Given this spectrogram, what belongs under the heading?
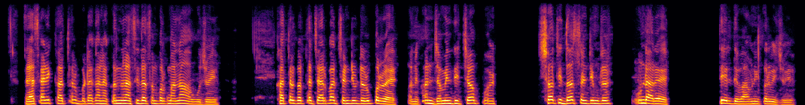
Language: Gujarati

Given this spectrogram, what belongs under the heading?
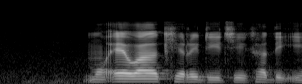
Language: Venda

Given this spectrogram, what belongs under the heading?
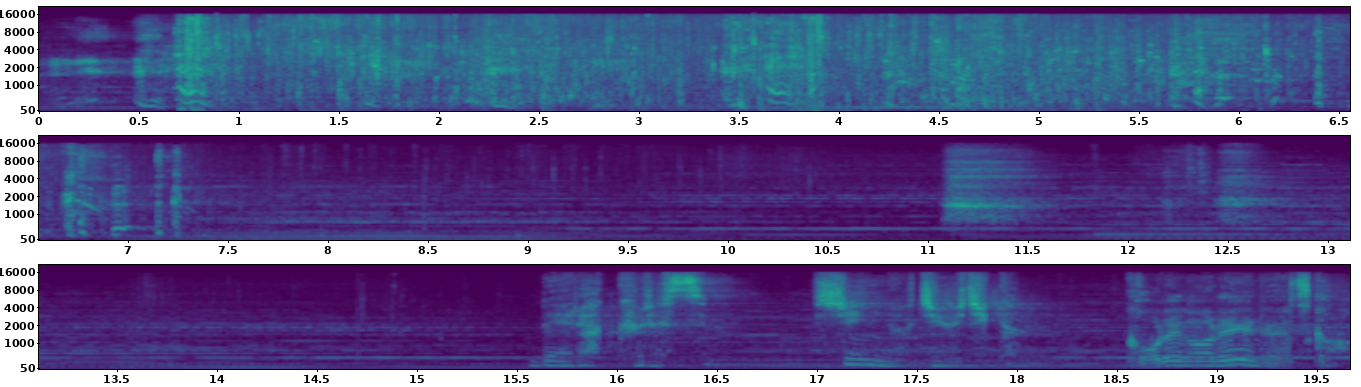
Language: Japanese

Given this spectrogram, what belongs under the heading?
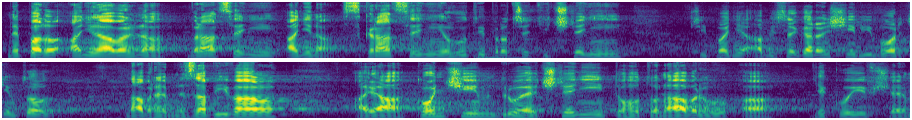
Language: Czech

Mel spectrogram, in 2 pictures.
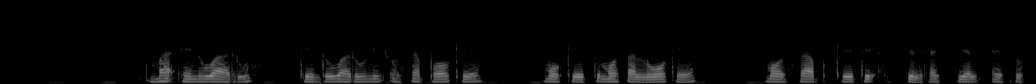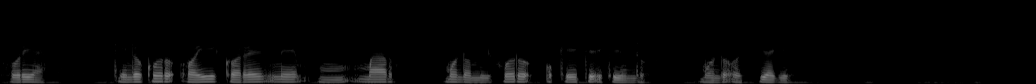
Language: Luo (Kenya and Tanzania)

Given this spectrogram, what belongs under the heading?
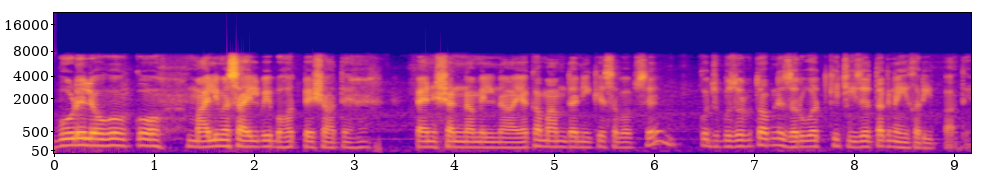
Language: Urdu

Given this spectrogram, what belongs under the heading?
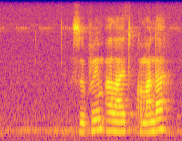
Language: Southern Sotho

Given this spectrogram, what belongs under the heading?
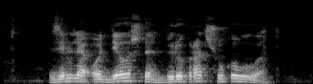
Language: Western Mari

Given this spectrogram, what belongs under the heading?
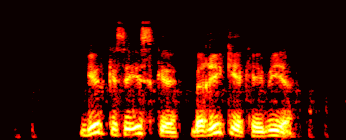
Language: Burushaski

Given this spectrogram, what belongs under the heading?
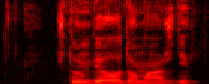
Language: Russian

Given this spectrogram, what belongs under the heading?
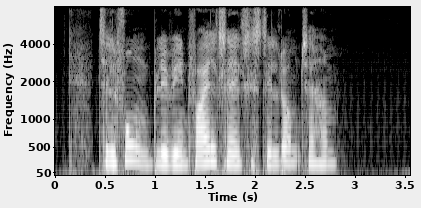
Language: Danish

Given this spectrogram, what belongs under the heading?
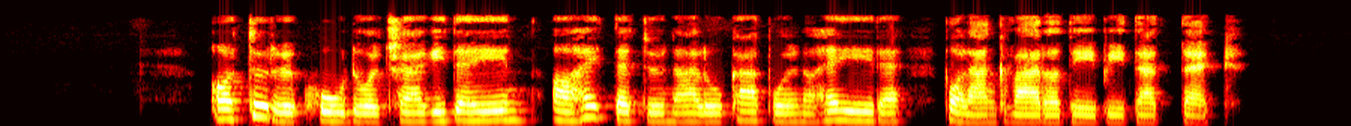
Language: Hungarian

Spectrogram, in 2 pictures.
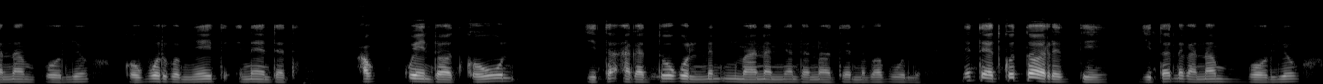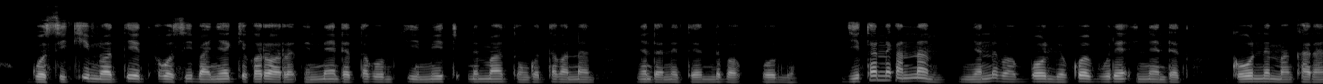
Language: Kalenjin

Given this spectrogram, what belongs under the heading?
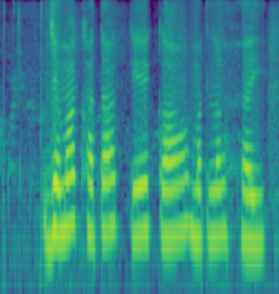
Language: Magahi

